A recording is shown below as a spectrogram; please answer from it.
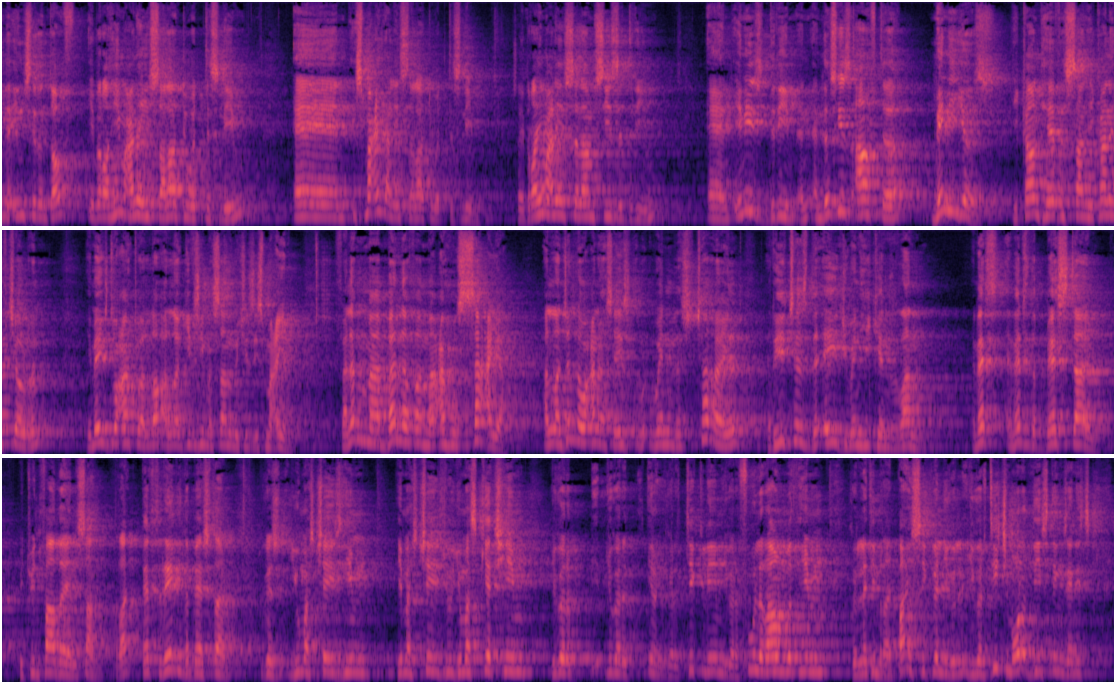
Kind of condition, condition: setting, large echoing room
